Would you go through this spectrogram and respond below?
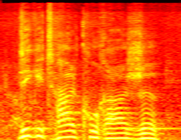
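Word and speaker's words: Digitalcourage: You have to, or Digital Courage, as we say in German, you have to pronounce the last E. It's not a silent E.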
